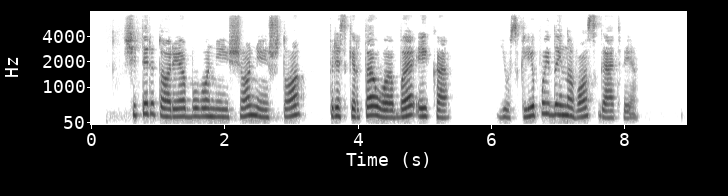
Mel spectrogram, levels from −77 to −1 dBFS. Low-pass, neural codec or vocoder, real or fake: 7.2 kHz; none; real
